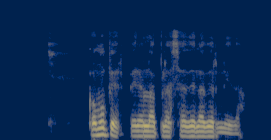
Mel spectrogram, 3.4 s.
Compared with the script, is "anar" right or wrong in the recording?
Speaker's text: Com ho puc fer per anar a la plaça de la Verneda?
wrong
